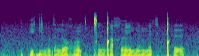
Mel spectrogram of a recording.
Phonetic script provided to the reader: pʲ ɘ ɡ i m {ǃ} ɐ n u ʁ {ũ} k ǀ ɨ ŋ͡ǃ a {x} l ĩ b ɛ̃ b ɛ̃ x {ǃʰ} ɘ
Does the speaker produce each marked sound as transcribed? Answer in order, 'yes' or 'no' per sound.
no, yes, no, yes

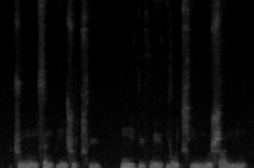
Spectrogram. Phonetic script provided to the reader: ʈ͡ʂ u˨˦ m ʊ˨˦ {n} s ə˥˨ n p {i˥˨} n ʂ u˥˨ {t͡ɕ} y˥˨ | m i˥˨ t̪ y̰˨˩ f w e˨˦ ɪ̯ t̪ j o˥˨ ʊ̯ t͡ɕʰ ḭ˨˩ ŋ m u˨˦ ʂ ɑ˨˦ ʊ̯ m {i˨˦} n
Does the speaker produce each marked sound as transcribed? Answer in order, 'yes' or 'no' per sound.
no, yes, no, no

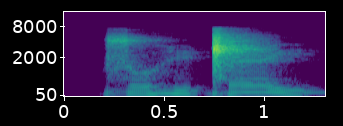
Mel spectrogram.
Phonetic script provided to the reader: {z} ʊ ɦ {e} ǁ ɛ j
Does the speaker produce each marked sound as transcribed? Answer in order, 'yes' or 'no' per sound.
yes, no

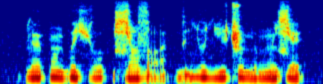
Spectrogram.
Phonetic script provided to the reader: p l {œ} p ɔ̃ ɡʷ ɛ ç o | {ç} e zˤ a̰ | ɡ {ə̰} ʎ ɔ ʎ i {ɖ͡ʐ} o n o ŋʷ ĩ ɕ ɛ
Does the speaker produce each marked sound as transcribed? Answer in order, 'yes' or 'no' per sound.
yes, no, yes, no

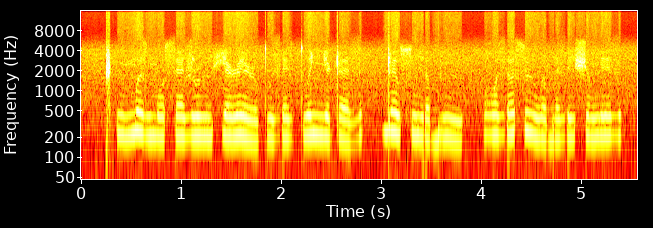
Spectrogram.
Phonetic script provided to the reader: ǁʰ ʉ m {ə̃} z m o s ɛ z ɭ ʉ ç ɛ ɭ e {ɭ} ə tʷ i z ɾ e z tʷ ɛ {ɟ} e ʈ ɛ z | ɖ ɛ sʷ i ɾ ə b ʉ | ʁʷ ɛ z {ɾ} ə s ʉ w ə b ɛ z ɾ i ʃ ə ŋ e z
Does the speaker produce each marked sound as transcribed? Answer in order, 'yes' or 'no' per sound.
no, yes, no, yes

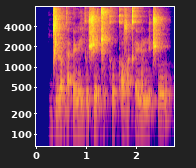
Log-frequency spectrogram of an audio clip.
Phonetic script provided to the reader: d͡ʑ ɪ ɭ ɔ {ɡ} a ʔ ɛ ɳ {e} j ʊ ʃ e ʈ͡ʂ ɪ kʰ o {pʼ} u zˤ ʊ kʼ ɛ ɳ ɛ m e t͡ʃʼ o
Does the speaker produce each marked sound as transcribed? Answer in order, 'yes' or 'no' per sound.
yes, yes, no

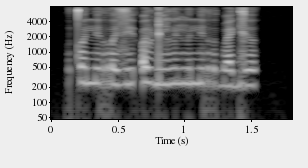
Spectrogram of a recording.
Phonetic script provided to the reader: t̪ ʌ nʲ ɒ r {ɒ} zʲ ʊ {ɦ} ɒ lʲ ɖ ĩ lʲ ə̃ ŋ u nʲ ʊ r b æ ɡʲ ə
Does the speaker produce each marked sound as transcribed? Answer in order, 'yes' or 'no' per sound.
no, no

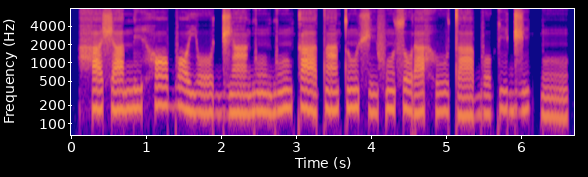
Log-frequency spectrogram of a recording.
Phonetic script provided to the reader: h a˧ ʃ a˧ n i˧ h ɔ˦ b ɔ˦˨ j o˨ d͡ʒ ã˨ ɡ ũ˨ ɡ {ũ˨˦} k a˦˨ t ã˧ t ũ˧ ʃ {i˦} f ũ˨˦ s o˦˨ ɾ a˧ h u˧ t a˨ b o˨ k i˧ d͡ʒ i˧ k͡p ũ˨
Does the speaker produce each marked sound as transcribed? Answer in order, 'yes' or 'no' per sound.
yes, no

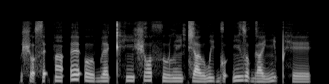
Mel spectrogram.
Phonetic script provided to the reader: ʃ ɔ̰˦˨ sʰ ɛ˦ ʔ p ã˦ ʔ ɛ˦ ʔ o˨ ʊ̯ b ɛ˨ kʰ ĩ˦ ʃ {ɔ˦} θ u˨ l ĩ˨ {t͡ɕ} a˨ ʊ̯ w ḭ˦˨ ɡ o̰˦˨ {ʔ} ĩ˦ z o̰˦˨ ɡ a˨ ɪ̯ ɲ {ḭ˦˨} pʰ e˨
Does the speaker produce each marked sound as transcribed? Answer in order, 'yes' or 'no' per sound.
yes, yes, yes, yes

